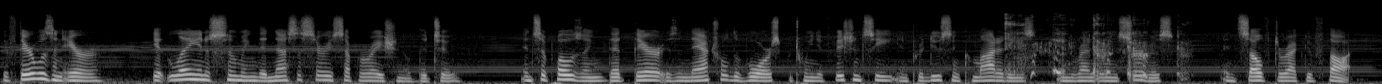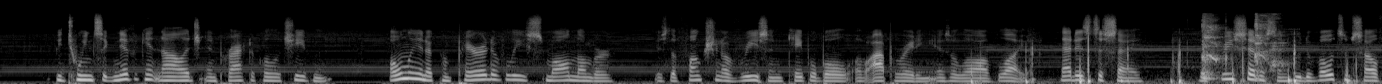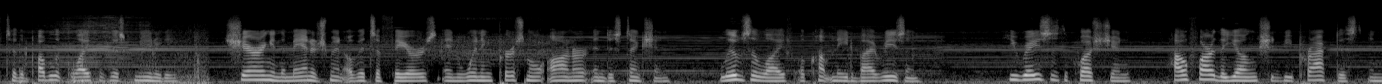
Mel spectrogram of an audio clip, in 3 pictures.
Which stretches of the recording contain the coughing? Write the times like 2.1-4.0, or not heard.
10.0-11.9, 25.5-26.8.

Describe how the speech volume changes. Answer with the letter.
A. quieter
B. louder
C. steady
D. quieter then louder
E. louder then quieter
C.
